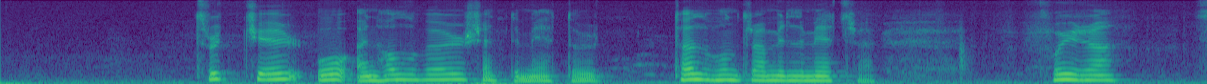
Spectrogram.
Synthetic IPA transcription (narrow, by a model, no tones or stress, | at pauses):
t̪ʰɾʏt͡ʃːəɹɔːʔaɪnɦɔlʋœɹsɛn̥t̪ɪmḛːt̪ʊ̰ɹ | t̪ʰœlʋhʊnd̪ɾamɪlɪmeːt̪ɾa̰ɹ | fʊjɾa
